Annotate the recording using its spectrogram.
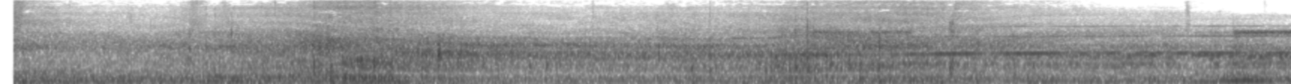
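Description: Road traffic: a car passes about three seconds in, its tyre and engine noise swelling and falling away, over steady traffic noise. A faint steady high tone comes in during the last few seconds.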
